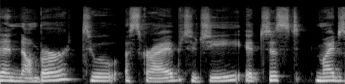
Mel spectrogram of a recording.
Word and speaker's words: qi: And for listeners, that's spelled Q-I, but qi.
